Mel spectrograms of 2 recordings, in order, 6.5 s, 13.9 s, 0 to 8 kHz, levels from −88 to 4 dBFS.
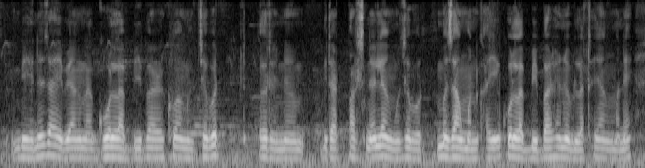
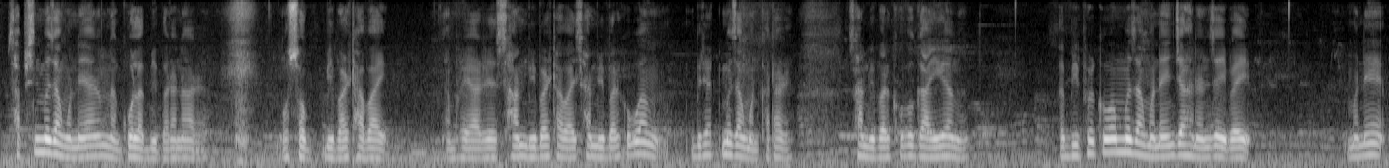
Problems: none marked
